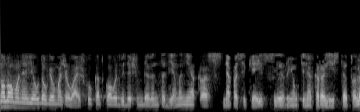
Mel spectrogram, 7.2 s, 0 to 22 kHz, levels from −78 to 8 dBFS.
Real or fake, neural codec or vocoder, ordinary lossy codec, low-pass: fake; codec, 16 kHz, 16 kbps, FreqCodec, larger model; MP3, 16 kbps; 3.6 kHz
